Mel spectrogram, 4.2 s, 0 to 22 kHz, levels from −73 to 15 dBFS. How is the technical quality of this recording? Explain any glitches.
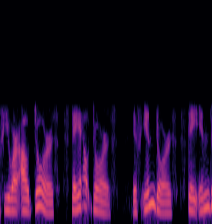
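The technical quality is poor: the speech sounds narrow, rough and faintly synthetic throughout, with one brief dropout.

Throughout, the speech is confined to roughly 150 Hz to 3.7 kHz and has a plainly audible gritty, artificial texture. This is the G.729 codec at 8 kbit/s, which resynthesises speech from a vocal-tract filter, a pitch predictor and a few pulses per frame rather than preserving the waveform.

From 1.61 to 1.75 s the speech smears and fades, and then comes back weak or distorted. This is VoIP packet loss concealed by the speech codec. About 40 ms of audio went missing, which fits two lost packets. The decoder extended its last pitch and filter with falling gain, and because each frame builds on the previous one, recovery lagged after the audio resumed.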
